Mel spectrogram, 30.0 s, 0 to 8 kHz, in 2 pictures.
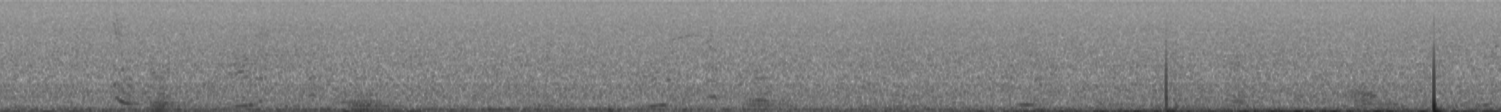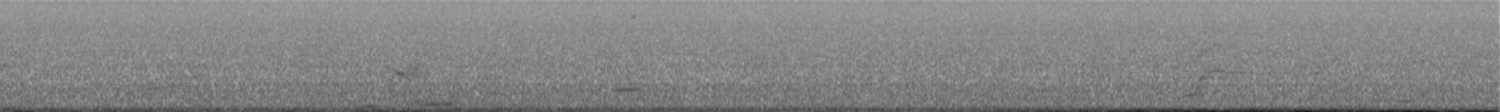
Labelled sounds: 6.7	7.0	humpback whale, 2.6 to 3.0 kHz

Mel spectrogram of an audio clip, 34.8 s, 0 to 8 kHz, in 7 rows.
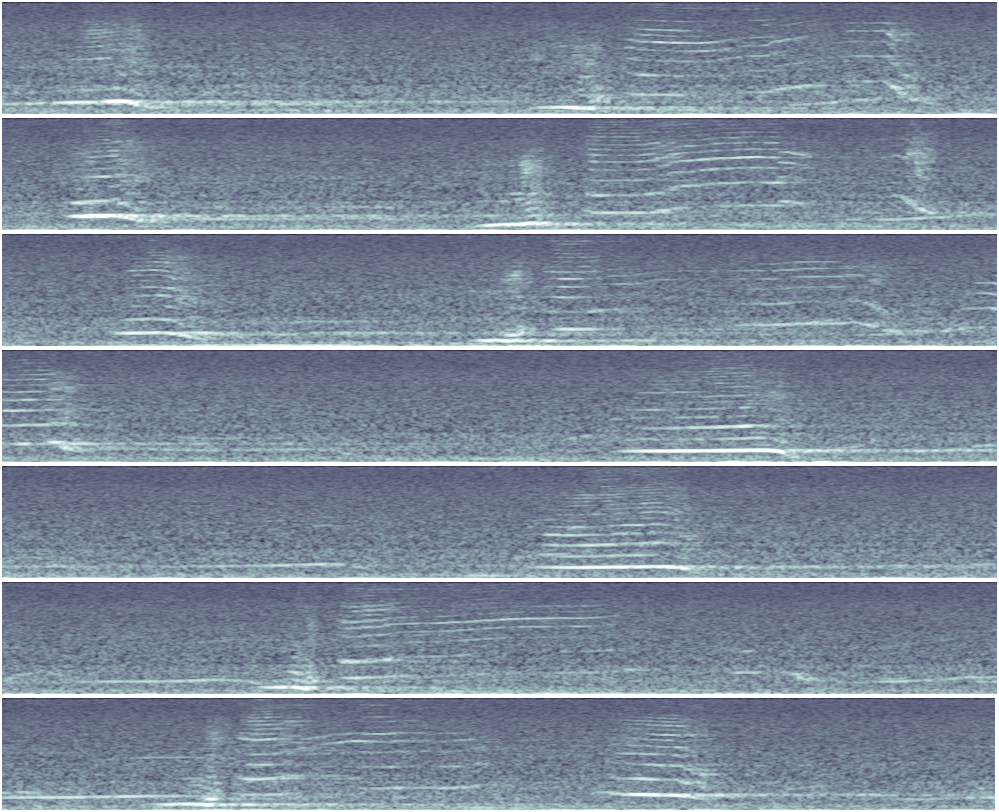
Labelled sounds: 0.3	0.6	humpback whale, 1.6 to 1.8 kHz
3.1	3.9	humpback whale, 1.6 to 6.8 kHz
4.2	4.6	humpback whale, 0.80 to 3.6 kHz
5.3	5.7	humpback whale, 0.80 to 3.3 kHz
7.9	8.9	humpback whale, 0.86 to 6.1 kHz
10.6	10.9	humpback whale, 1.6 to 3.0 kHz
12.7	14.5	humpback whale, 0.83 to 6.6 kHz
14.7	15.3	humpback whale, 0.93 to 4.3 kHz
18.1	18.8	humpback whale, 0.86 to 4.3 kHz
22.6	23.3	humpback whale, 0.83 to 4.2 kHz
26.6	28.0	humpback whale, 0.80 to 6.6 kHz
30.5	32.0	humpback whale, 0.80 to 3.1 kHz
32.9	33.5	humpback whale, 0.80 to 4.7 kHz

